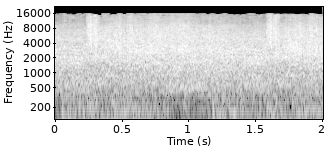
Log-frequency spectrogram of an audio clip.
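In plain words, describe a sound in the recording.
A cannon fires a sharp shot.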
